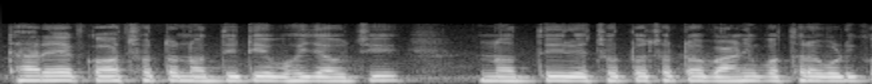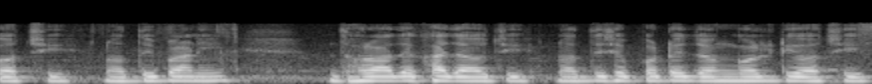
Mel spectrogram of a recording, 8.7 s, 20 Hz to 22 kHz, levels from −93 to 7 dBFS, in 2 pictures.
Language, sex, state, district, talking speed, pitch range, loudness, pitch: Odia, male, Odisha, Nuapada, 165 wpm, 140-150 Hz, -14 LUFS, 145 Hz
